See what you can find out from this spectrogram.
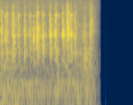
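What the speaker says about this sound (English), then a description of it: "I make so many typing mistakes." Quick typing on a computer keyboard, a close burst of rapid key clicks lasting about a second before cutting to silence.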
